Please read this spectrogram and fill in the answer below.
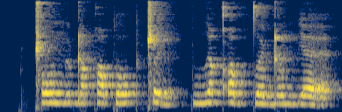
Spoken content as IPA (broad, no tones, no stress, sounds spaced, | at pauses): ǁ ɔ n u ɖ ʌ q ɔ p ɾ ɔ b ǁ ə ɳ | p u ɪ̯ qʼ u b t̪ ʌ ɳ ɖ ʌ mʲ æ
